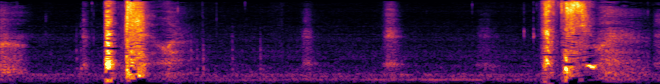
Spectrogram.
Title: Really bad sneezing fit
